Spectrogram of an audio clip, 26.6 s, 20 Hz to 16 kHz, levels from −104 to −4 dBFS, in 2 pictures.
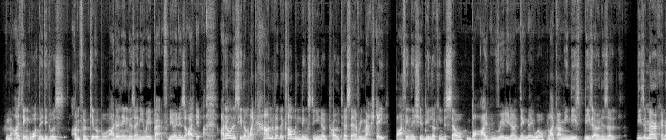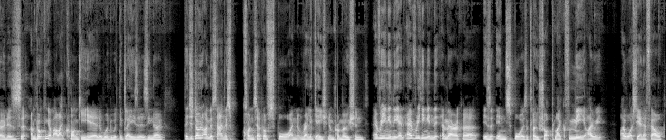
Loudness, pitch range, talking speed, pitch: -16 LUFS, 120-150 Hz, 255 wpm, 135 Hz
